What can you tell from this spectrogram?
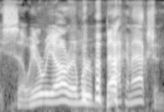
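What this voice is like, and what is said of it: Announcer-style radio voice. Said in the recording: “you're going to hear the radio voice ... If he gets to do his voice”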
